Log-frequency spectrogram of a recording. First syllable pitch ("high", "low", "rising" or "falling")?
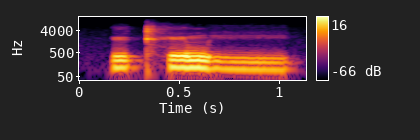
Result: high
